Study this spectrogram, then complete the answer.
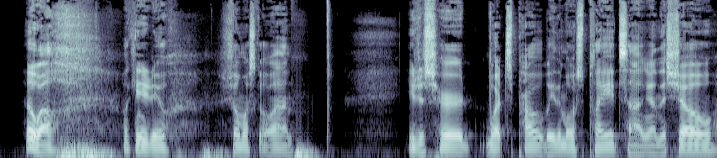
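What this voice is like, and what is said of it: Miserable, low-spirited voice. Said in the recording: “I'm feeling kind of miserable today. You can probably tell in my voice”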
